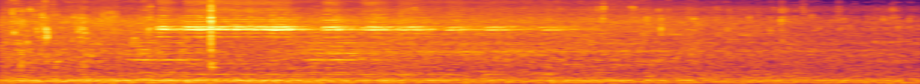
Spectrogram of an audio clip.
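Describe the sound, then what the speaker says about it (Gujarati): Water running from a pipe into a bucket at home, a continuous close gurgling trickle and rush with a faint tonal whine, steady throughout and without speech. "હવે એ ડોલને તમે પાણીથી હાફ યા પોણા ભાગનું પાણી ભરી દેવાનું।"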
